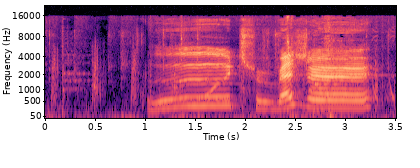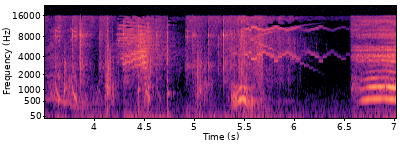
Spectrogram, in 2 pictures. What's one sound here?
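A young woman speaks and exclaims with animation into a microphone, close by.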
